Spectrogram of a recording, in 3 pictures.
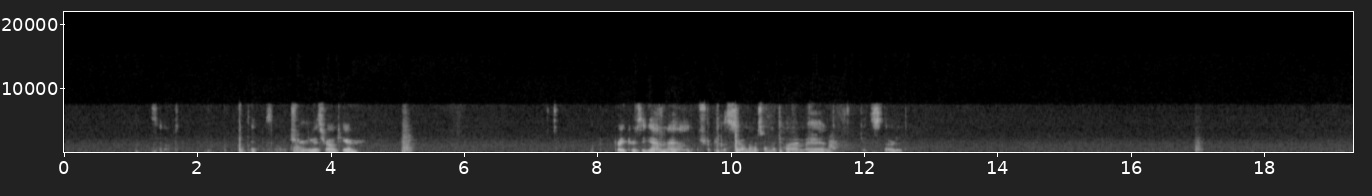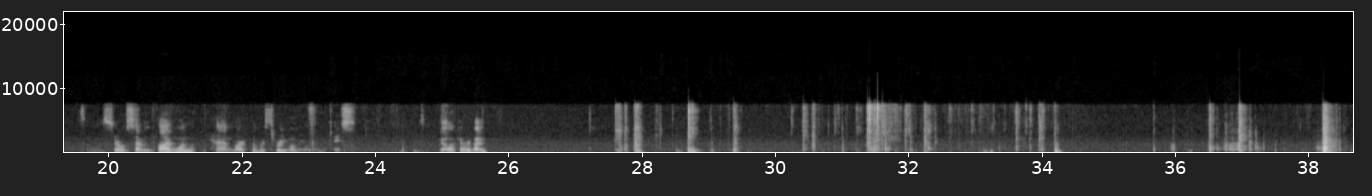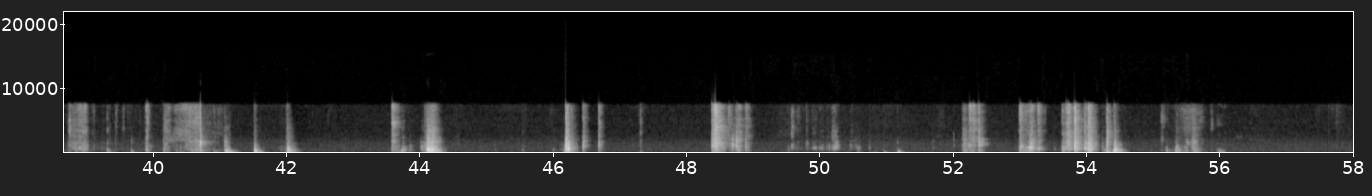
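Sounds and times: plastic wrap crinkling: 30.2 - 34.3
cardboard scraping: 38.2 - 41.0.

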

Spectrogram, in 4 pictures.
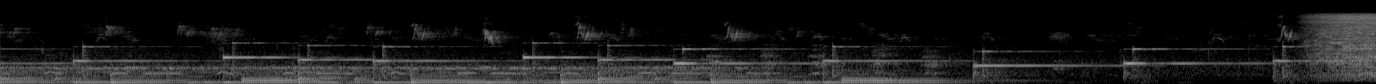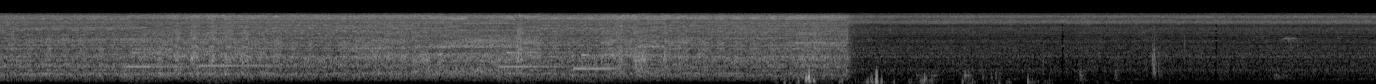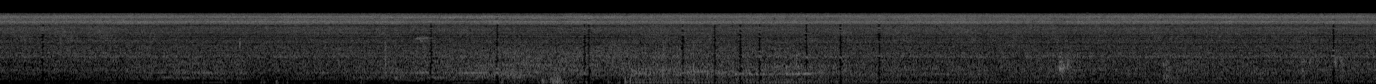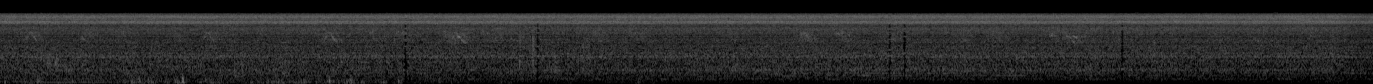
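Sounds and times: steam cleaner hissing: 12.9 - 55.0.

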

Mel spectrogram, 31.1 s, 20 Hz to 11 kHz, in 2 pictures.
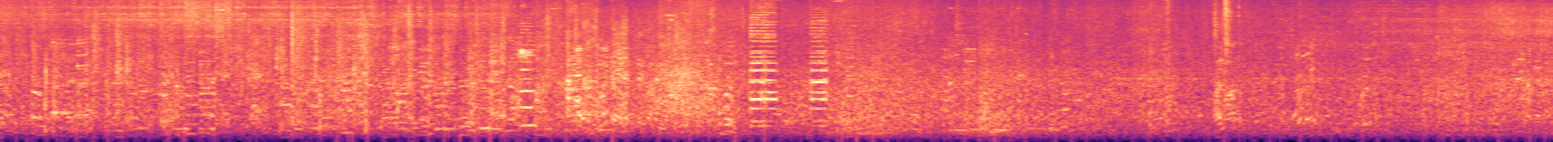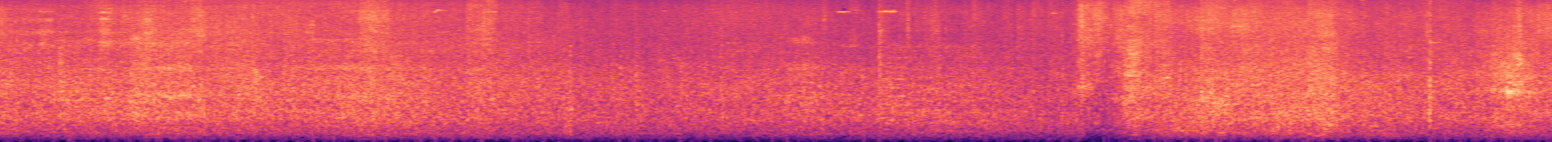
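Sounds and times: pedestrian noise: 0.0 - 31.0
traffic rush: 0.0 - 31.0.

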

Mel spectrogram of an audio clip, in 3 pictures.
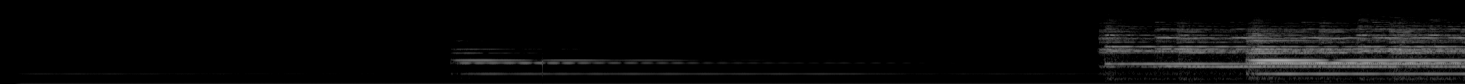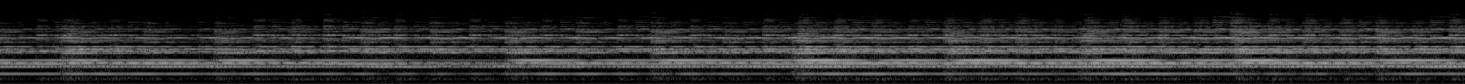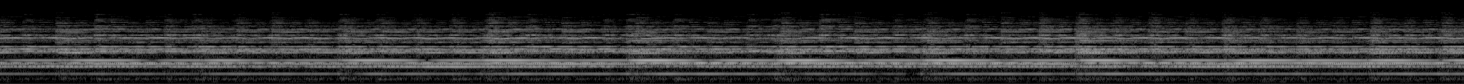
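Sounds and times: church bells ringing: 12.2 - 43.9.

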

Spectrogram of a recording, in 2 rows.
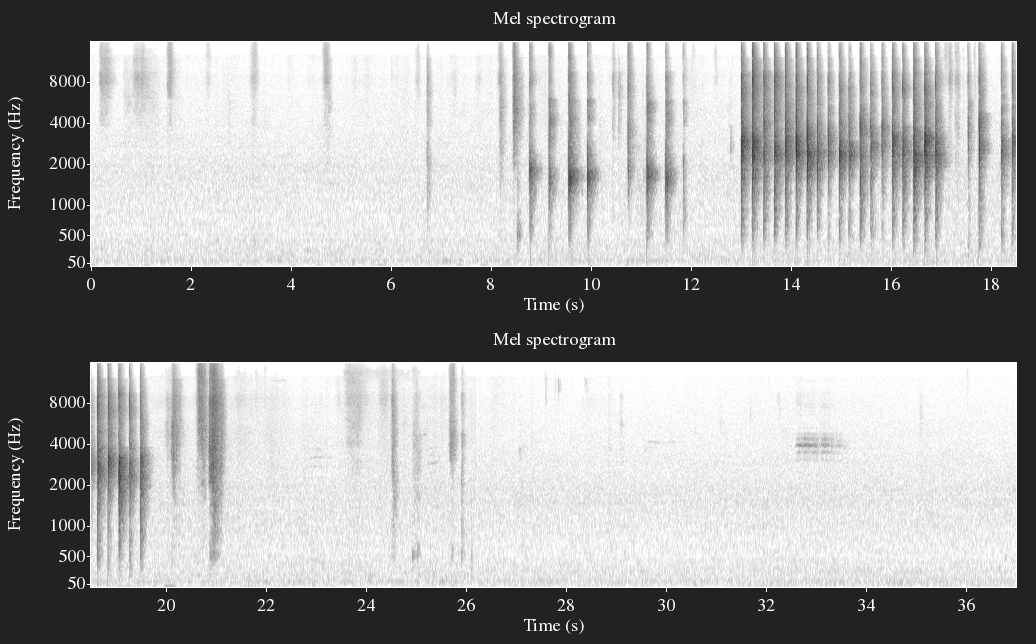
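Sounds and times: hands slapping on body: 8.2 - 11.9, 13.0 - 20.2.

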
